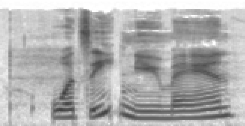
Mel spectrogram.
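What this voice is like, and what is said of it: Put-on Southern American accent. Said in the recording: “I don't know why everybody's southern accent today.”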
